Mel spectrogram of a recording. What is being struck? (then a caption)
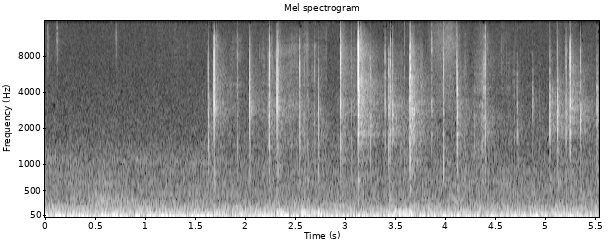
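Painted wooden plaque tapped and scratched with nails. Long nails tap and scratch across a solid, flat painted wooden plaque, a sign board with carved lettering and painted flowers lying on a table. The result is a quiet run of short, crisp, dry clicks and scratchy strokes with bright high-frequency detail over a soft low background rumble.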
